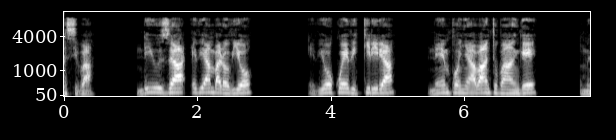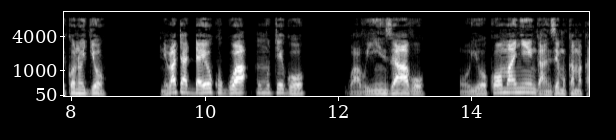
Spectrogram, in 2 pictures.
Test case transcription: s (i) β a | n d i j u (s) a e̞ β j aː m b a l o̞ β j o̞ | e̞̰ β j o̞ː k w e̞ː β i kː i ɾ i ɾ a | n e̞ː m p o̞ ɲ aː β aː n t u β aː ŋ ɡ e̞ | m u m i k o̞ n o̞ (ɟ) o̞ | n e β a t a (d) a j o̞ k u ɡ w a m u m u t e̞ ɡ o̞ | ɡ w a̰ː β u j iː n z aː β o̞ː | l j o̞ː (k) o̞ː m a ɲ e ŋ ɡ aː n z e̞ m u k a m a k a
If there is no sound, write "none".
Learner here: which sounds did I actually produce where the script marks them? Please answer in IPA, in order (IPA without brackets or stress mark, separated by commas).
i, z, ɟ, dː, k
